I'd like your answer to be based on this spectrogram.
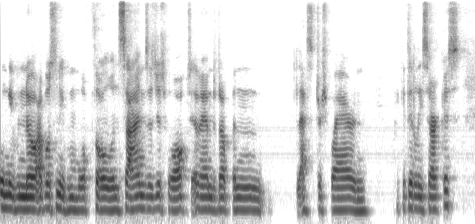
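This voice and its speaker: A woman with a Northern Irish accent, a very deep, low pitch and a very fast pace. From Northern Ireland. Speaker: stage actress. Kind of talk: podcast interview answer. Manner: enthusiastic.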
